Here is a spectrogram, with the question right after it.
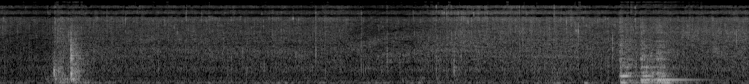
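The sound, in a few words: chayote added to a sizzling pan with mussels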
